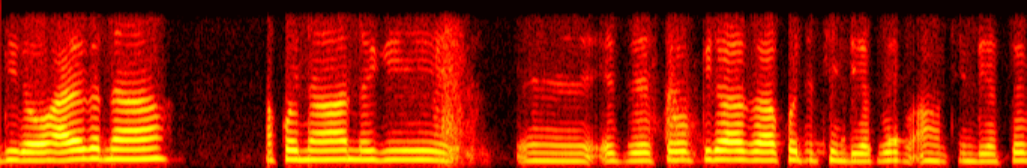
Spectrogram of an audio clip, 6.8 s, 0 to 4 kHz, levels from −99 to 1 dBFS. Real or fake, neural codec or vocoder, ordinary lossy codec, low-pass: real; none; none; 3.6 kHz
